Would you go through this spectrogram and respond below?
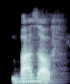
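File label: "buzz off", English; Bugger off! Shove off!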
